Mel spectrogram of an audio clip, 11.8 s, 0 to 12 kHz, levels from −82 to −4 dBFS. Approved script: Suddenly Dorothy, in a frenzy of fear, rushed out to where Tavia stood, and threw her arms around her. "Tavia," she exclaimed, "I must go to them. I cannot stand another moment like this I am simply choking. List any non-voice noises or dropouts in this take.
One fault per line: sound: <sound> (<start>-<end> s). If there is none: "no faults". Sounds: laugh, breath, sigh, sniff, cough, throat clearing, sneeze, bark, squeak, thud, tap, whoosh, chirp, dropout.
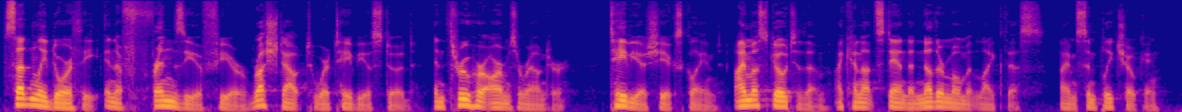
no faults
